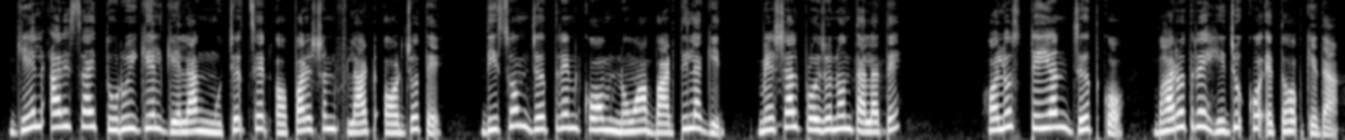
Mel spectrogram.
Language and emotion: Santali, neutral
